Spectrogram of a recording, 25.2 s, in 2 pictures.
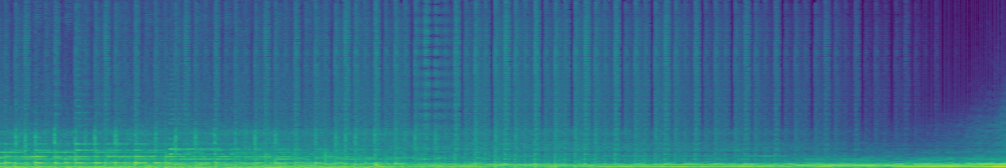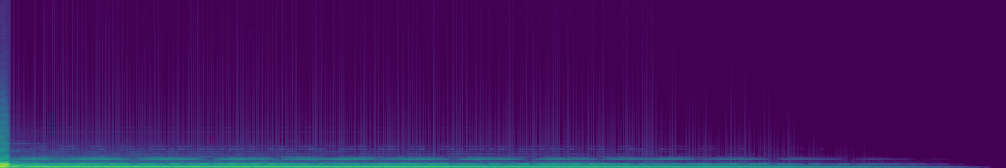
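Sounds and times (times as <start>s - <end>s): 
entrance music: 0.0s - 15.8s.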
